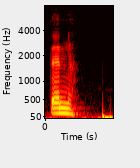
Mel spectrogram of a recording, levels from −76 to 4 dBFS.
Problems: none marked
